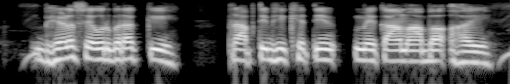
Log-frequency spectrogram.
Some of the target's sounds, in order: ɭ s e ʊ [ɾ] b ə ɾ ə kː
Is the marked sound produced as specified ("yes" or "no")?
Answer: yes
